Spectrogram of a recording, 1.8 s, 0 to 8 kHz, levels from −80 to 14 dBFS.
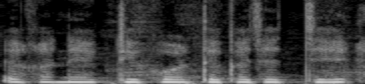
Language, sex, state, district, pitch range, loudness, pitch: Bengali, female, Assam, Hailakandi, 230-235 Hz, -14 LUFS, 230 Hz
